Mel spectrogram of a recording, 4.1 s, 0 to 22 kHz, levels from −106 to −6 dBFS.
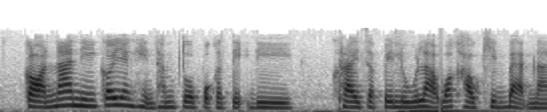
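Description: At 3.29 s, unconcealed Bluetooth headset packet loss cuts a 15 ms hole in the speech, likely two dropped headset frames, heard as a short gap with abrupt edges. On the waveform it appears as a flat, sharp-edged gap.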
